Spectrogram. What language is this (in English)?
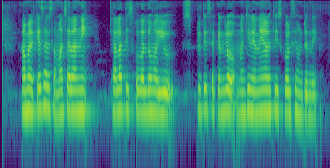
Telugu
